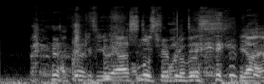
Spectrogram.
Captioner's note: laughing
